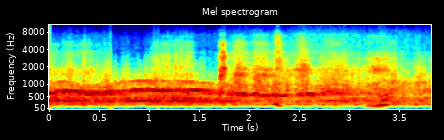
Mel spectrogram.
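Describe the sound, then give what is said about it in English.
A loud, steady howling mountain wind at about 17,000 feet, carrying fine powdery snow, a moaning tone sustained over a constant rushing roar, with a few brief gusting swells; no voices. “He was having a tough time breathing, and the wind had come up again.”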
